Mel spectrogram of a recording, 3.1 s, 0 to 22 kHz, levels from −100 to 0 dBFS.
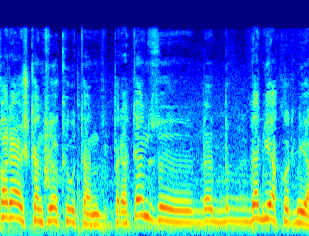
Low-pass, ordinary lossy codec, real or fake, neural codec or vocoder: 14.4 kHz; AAC, 64 kbps; real; none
